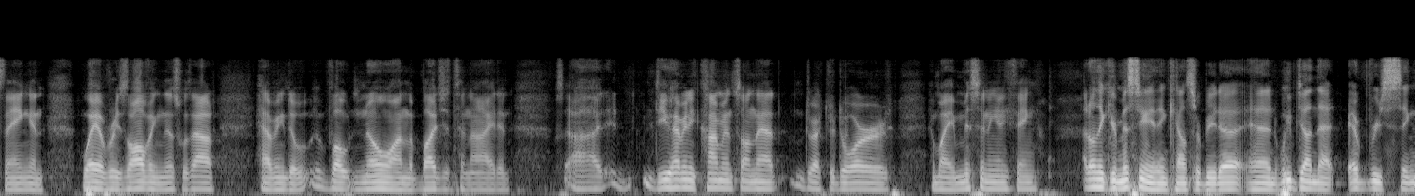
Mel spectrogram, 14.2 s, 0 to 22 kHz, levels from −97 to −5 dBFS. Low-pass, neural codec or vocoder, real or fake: 7.2 kHz; codec, 24 kHz, 3.1 kbps, DualCodec; fake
